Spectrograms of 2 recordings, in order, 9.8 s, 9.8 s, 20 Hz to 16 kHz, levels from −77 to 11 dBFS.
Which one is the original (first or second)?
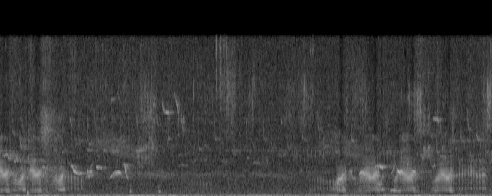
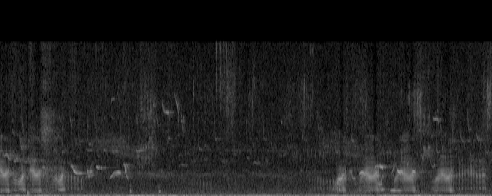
second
